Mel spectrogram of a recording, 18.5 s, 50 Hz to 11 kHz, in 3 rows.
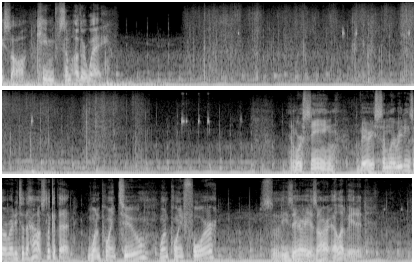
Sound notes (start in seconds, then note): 2.5 electronic chirping; 8.1 chirping continues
